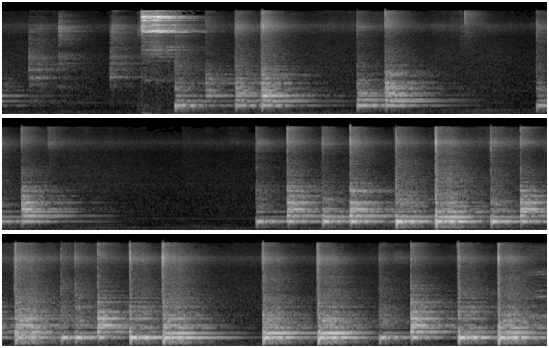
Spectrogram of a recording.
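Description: Kendang jaranan, a tall jar-shaped Javanese hand drum with a hide head, struck by hand. Each stroke rings with a clear pitch. The first half has a few separate strokes and short runs with pauses between them, and from about halfway a steady, fast rhythmic pattern is played.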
